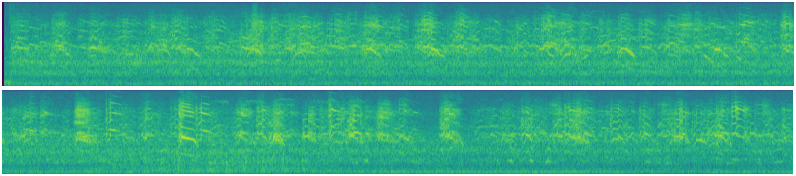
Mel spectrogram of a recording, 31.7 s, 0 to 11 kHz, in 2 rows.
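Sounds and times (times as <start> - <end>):
birds in Columbia Park, Kennewick, Washington: 0.1 - 31.6.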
